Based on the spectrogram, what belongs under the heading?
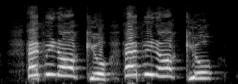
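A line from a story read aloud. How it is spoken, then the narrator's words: Puppets shouting in chorus. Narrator (Italian): urlano in coro tutti i burattini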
